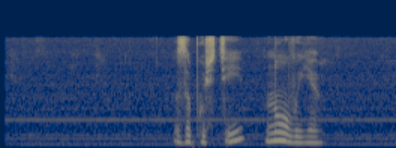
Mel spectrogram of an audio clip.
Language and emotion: Russian, neutral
